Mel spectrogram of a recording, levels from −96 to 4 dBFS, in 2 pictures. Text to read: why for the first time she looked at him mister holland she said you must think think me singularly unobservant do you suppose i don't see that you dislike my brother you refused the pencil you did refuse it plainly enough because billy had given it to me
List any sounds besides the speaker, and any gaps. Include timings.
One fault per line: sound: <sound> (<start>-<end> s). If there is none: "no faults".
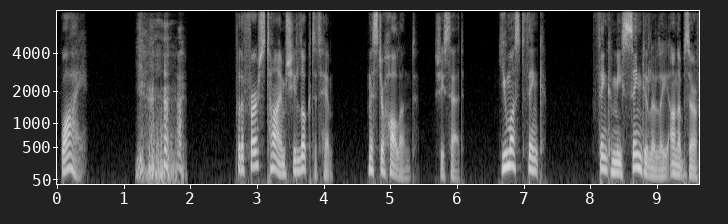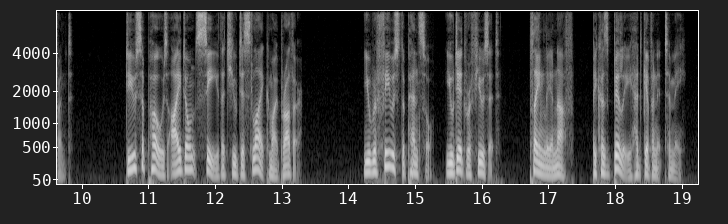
sound: laugh (1.2-2.0 s)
